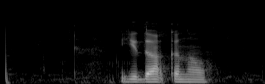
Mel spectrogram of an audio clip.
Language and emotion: Russian, neutral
